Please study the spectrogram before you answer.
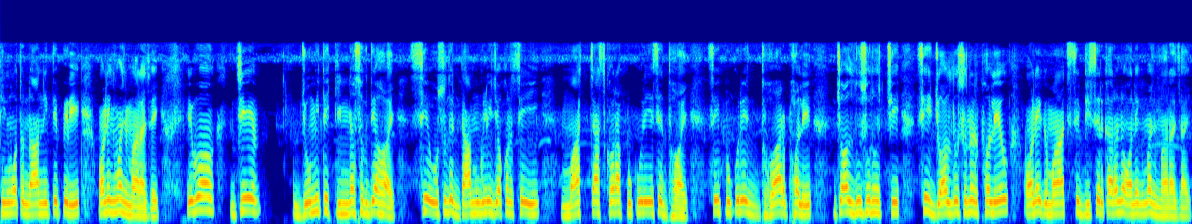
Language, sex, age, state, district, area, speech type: Bengali, male, 30-45, West Bengal, North 24 Parganas, rural, spontaneous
